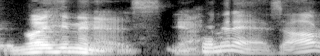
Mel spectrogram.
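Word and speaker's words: Eloy Jiménez: Eloy Jimenez.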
